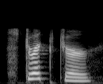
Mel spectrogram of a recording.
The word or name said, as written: stricture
